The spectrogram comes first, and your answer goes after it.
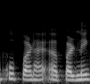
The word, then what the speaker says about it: coup: अब इसे कुछ लोग कूप बोलते हैं या फिर कुछ कू बोलते हैं। ये एक फ्रेंच वर्ड है और इसमें पी साइलेंट है तो कू ही बोलना चाहिए।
